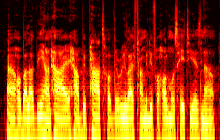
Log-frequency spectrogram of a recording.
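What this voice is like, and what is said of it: Nigerian English accent. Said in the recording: “he's got a little bit of an accent ... from Nigeria”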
